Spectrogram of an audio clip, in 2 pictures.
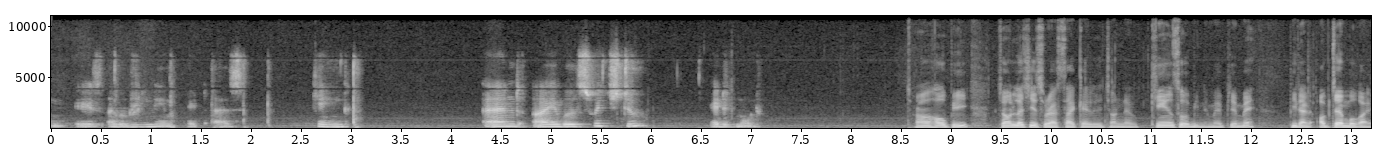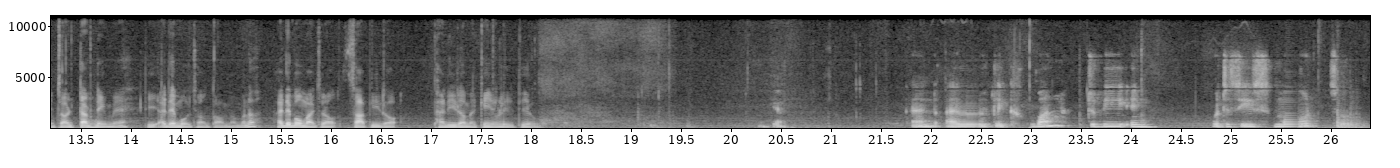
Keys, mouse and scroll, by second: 5.9 click.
